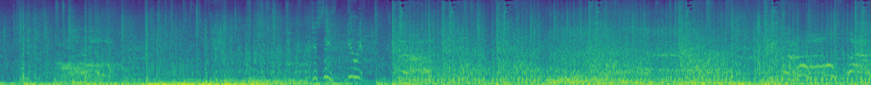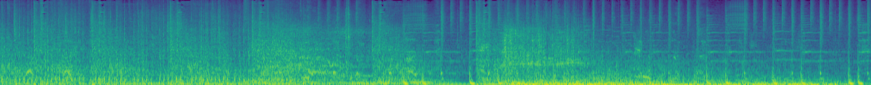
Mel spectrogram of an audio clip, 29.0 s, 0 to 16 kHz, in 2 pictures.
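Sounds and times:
film music score: 0:00.0 - 0:29.0
rapid automatic gunfire: 0:06.5 - 0:21.6.

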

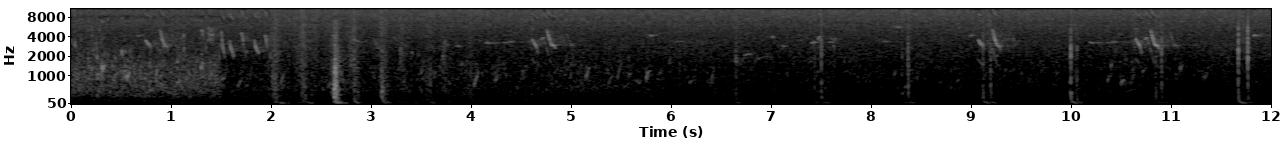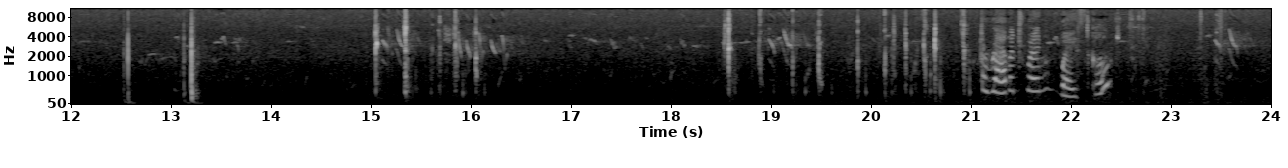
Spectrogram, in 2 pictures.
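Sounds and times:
faint high bird chirps: 0:15.0 - 0:23.9.

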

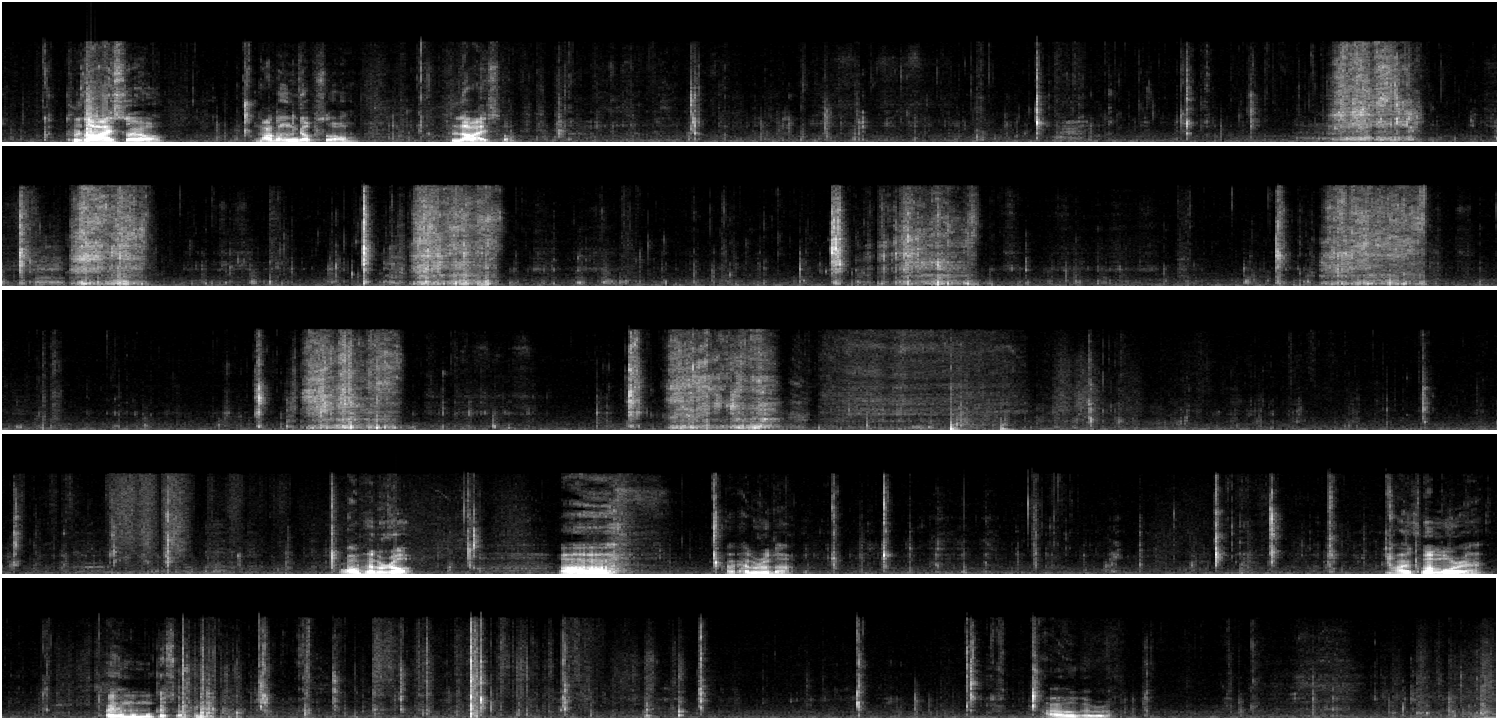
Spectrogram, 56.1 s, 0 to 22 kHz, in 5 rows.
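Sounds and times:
noodle slurping and chewing: 0:09.8 - 0:29.5.

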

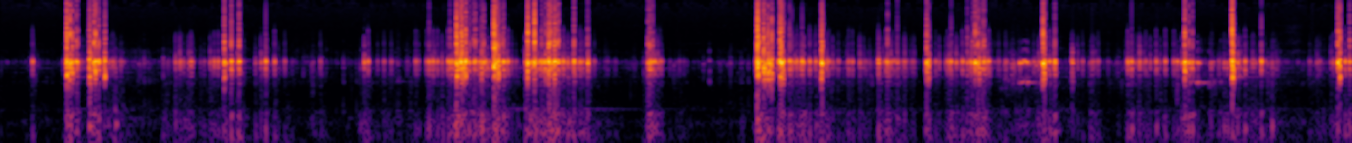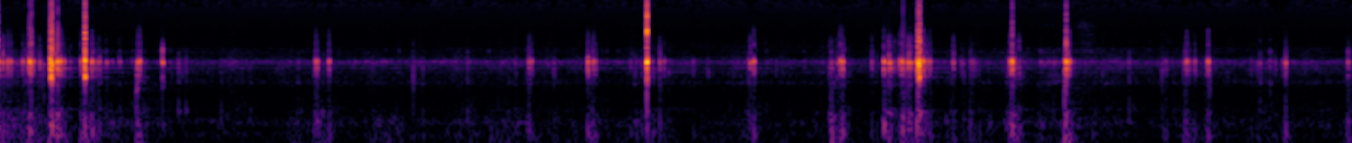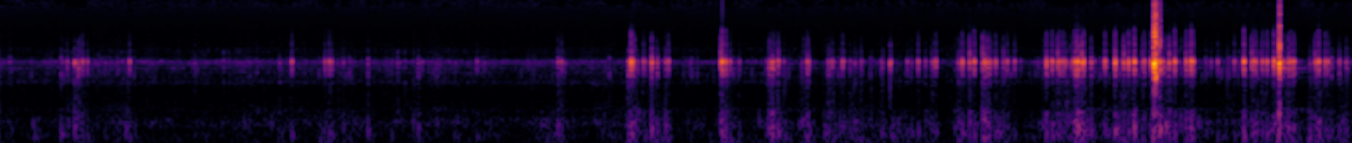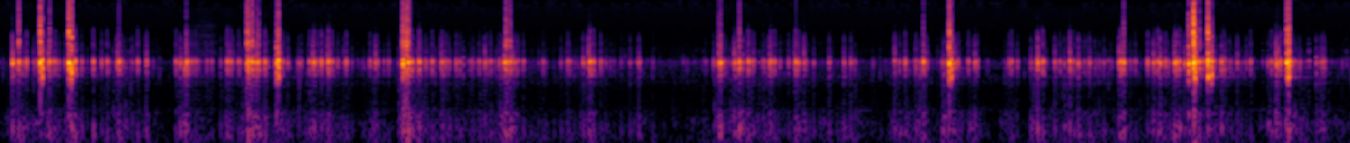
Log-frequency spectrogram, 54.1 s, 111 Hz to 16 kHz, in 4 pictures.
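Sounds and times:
wind rumble on microphone: 0:00.0 - 0:54.0
camera rattling and knocking: 0:00.3 - 0:15.5, 0:21.8 - 0:24.4, 0:25.1 - 0:26.5, 0:33.3 - 0:54.0.

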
